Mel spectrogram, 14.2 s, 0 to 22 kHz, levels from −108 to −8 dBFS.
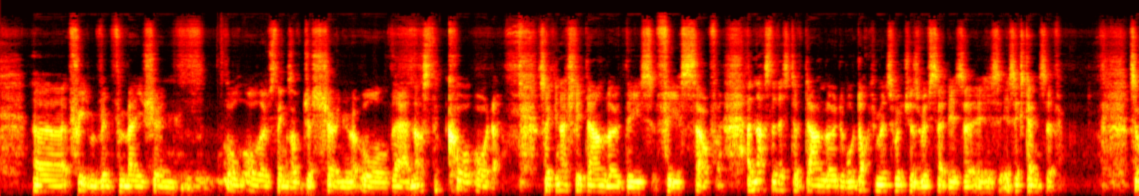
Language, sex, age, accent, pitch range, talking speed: English, male, 50-69, British, 105-120 Hz, 185 wpm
